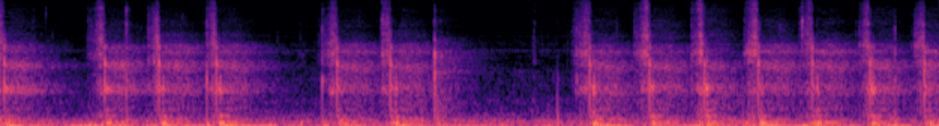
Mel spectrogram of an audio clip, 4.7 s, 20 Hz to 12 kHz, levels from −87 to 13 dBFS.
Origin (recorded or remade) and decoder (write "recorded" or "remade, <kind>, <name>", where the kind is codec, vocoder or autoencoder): recorded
